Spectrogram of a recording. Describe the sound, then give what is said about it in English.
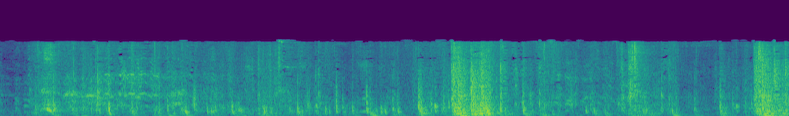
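A door being forced open, with repeated heavy thuds and rattling bangs, the loudest around the middle and again near the end, forceful. “You can't even get the door open.”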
